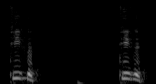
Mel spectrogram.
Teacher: 막았다가 터지는 소리니까 파열음이 되겠습니다.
